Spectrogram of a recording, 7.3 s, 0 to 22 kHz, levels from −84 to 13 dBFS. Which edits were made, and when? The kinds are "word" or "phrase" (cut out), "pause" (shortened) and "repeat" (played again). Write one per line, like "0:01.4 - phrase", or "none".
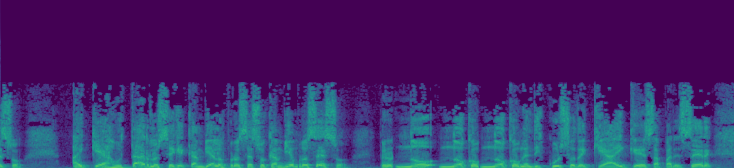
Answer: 0:03.0 - word
0:03.9 - word
0:04.8 - repeat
